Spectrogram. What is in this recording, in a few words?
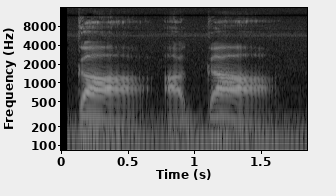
Voiced velar stop; wikiversity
